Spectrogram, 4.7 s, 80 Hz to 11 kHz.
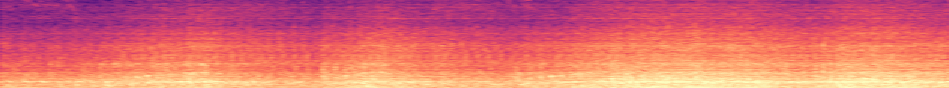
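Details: Hero Honda Hunk 150 single-cylinder bike after a complete engine repair (previously smoking), revved in neutral: even, smooth rise and fall of the exhaust note with no knocks or rattles; healthy engine.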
